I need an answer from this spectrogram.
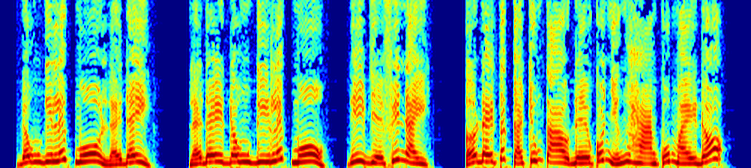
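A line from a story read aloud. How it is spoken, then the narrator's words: Shouting. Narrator (Vietnamese): có một người trong hàng hét lên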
